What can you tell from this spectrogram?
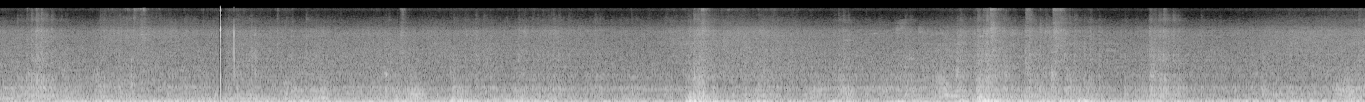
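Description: Interior of a moving bus: a steady low engine rumble with the body and fittings rattling throughout, and two heavier jolts about seven and ten seconds in.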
